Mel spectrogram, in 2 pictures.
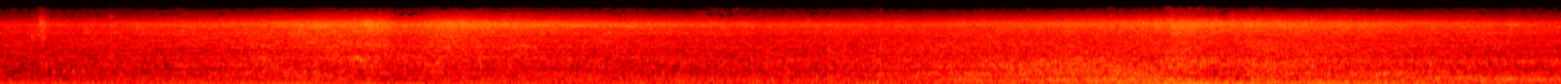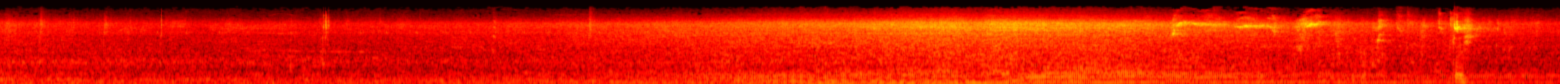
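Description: Motor vehicle engines running, heard as a low steady drone that swells louder twice, around the middle and again near the end.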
